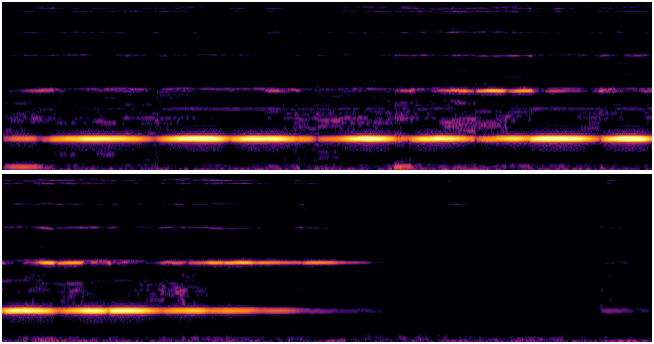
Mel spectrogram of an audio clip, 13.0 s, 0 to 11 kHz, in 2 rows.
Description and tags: Tono Corto agudo 13sec
bohemia glass glasses wine flute violin jangle tinkle clank cling clang clink chink ring
clang, glass, jangle, clink, glasses, cling, wine, flute, bohemia, violin, tinkle, ring, chink, clank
